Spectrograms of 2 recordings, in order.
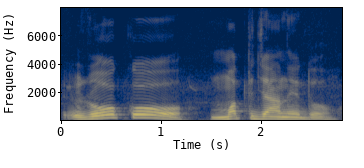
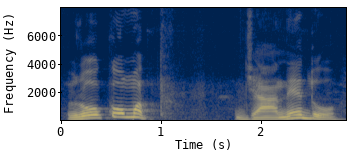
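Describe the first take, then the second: First: There is a pause right after 'roko'. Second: There is a pause right after 'mat'.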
